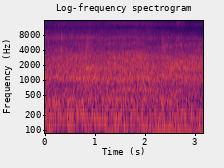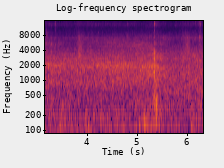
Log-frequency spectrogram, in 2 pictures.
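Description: Steady low rumble of road traffic, with a short louder sound a little after five seconds.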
